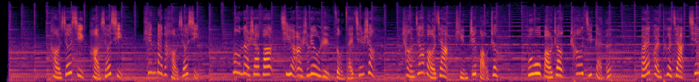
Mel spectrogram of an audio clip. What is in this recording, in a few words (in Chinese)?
女 沙发 甜美; 梦娜沙发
